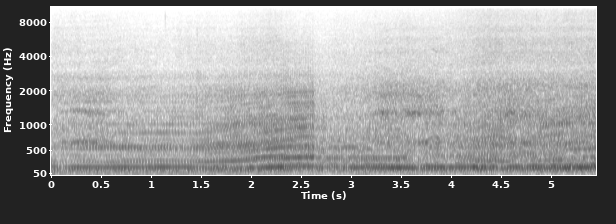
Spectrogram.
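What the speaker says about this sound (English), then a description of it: "Distinctive sound of these turbocharged Subarus." Turbocharged Subaru four-wheel-drive rally car at an Australian khanacross championship, its engine droning loudly and steadily with rising revs and a brief dip midway, close and continuous, with no talk over it.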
